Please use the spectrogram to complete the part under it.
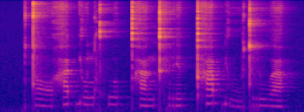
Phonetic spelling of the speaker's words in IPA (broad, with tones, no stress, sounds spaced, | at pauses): t ɔː˩˦ h a˦˥ t̚ j o˦˥ n kʰ w o˦˥ k̚ pʰ a˦˥ ŋ kʰ r e˦˥ k̚ pʰ a˥˩ p̚ j uː˩˦ t r u˧ a̯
